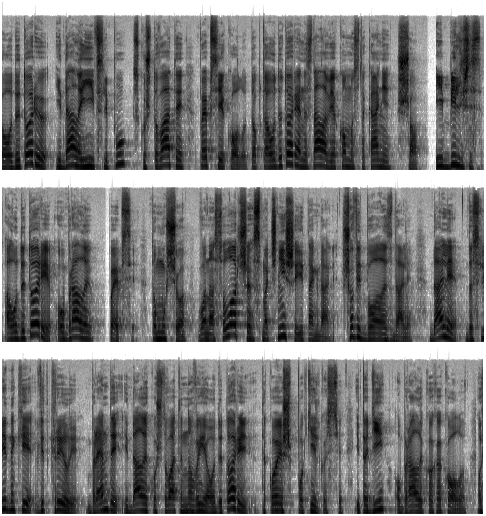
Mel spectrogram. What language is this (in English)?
Ukrainian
